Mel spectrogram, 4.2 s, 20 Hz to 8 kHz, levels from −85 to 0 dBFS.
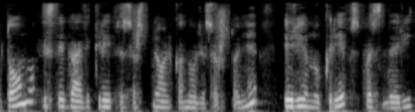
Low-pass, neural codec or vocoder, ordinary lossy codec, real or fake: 7.2 kHz; none; AAC, 32 kbps; real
